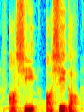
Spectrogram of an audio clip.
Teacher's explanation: the particle goes down because it's a odaka pattern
